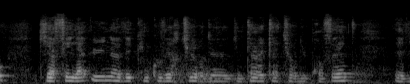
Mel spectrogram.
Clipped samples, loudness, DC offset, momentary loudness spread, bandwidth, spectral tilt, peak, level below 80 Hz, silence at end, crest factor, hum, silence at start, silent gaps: under 0.1%; -37 LUFS; under 0.1%; 9 LU; 11.5 kHz; -4.5 dB/octave; -18 dBFS; -64 dBFS; 0 s; 20 dB; none; 0 s; none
